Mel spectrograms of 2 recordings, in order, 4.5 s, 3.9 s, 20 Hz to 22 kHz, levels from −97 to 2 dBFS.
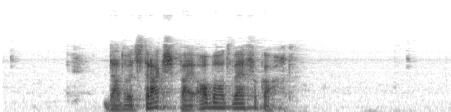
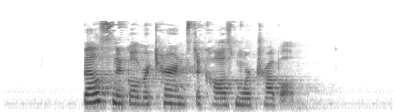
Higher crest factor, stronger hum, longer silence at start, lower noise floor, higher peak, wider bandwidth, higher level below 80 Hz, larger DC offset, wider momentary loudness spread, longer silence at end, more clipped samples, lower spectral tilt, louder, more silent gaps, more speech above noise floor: about the same, 24 dB vs 22 dB; neither; about the same, 0.75 s vs 0.85 s; second, -76 dBFS vs -85 dBFS; first, -2 dBFS vs -10 dBFS; second, 6.8 kHz vs 11.5 kHz; first, -56 dBFS vs -84 dBFS; neither; about the same, 11 LU vs 9 LU; first, 1.6 s vs 1 s; neither; first, -6.5 dB/octave vs -2 dB/octave; first, -22 LUFS vs -28 LUFS; neither; second, 52 dB vs 56 dB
